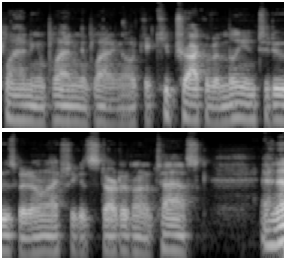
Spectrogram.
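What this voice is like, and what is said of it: Usual voice. Nothing is said of it.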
